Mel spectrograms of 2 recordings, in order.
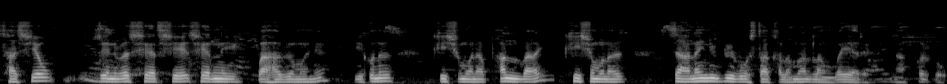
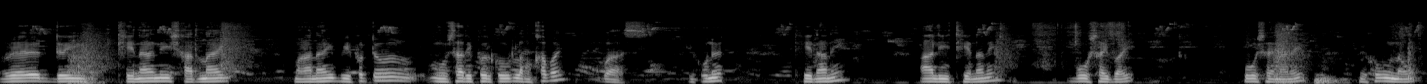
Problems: none marked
